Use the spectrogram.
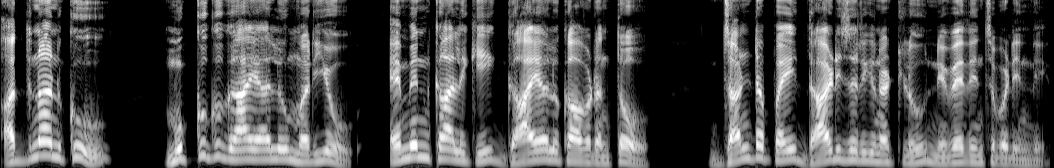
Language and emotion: Telugu, neutral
